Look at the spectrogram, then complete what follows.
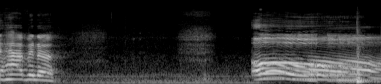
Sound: sniffing

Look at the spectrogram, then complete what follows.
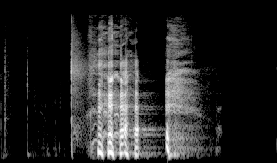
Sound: laughs

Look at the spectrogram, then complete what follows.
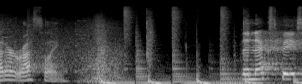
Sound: swoosh

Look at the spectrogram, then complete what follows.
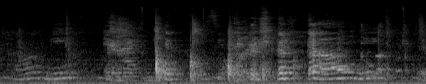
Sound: laughing

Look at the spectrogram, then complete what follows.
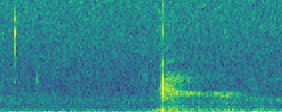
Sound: inhaling

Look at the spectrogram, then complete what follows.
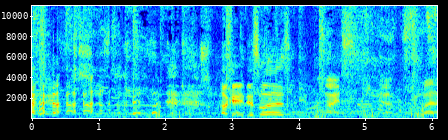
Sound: laughs

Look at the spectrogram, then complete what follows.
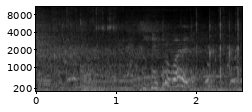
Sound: laughs ♡

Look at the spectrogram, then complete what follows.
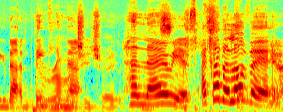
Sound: giggles

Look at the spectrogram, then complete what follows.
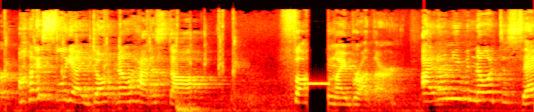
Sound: beep

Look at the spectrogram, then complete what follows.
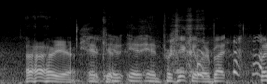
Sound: laughing gently

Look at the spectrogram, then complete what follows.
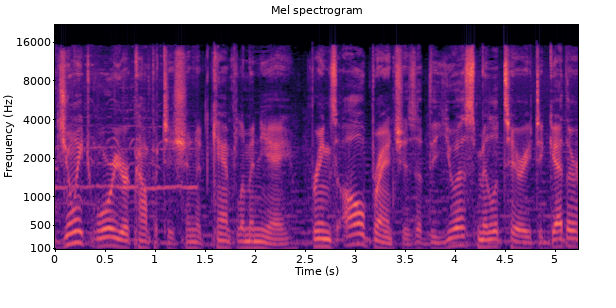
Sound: people cheering

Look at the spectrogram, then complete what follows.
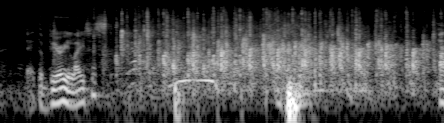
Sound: audience applauding

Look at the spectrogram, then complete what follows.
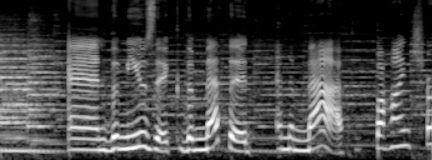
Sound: bells tolling

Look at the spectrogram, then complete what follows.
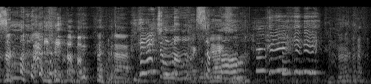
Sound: laughing and singing

